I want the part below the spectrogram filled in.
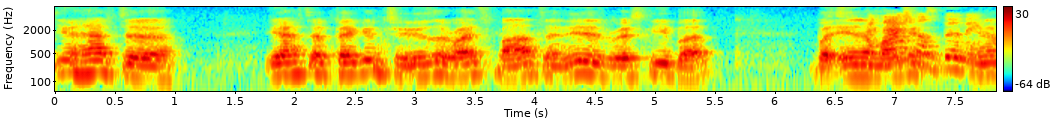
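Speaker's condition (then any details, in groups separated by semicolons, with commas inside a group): ALS; about 2 years since onset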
